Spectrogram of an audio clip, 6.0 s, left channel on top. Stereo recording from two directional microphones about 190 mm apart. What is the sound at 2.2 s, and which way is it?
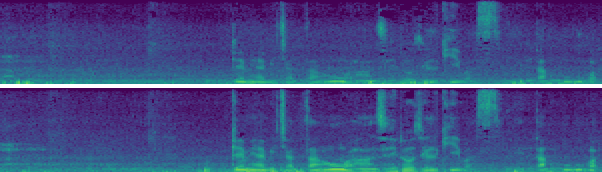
Speech, 30° right (ahead or behind).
